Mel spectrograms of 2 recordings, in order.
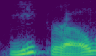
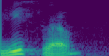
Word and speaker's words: Yitro: It's Yitro, which is the Hebrew pronunciation, or Yitro. In Exodus 20, 15 and 16, God speaks to them from the mountain, and listen to what their response is.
